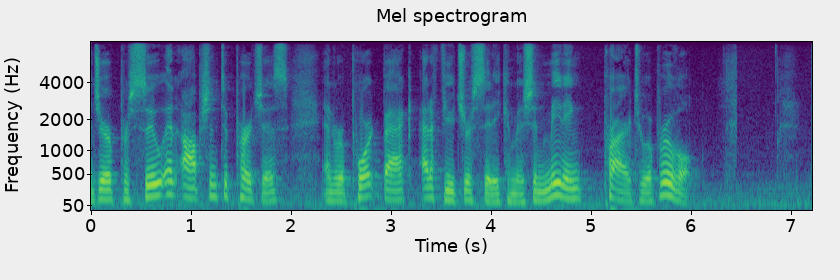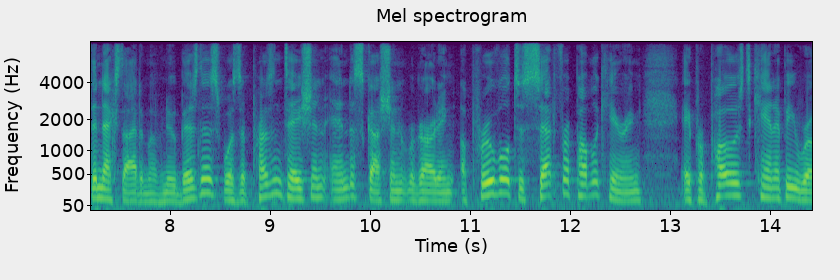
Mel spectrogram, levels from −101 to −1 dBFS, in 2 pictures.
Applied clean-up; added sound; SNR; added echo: none; none; none; none.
